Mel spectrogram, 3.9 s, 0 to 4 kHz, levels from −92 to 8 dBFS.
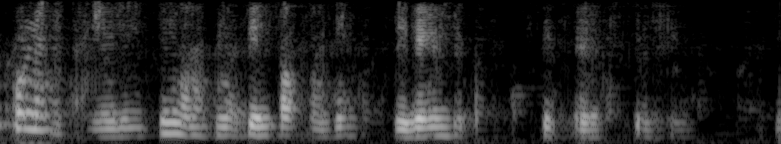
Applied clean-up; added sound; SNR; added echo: neural mask model DeepFilterNet 3.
